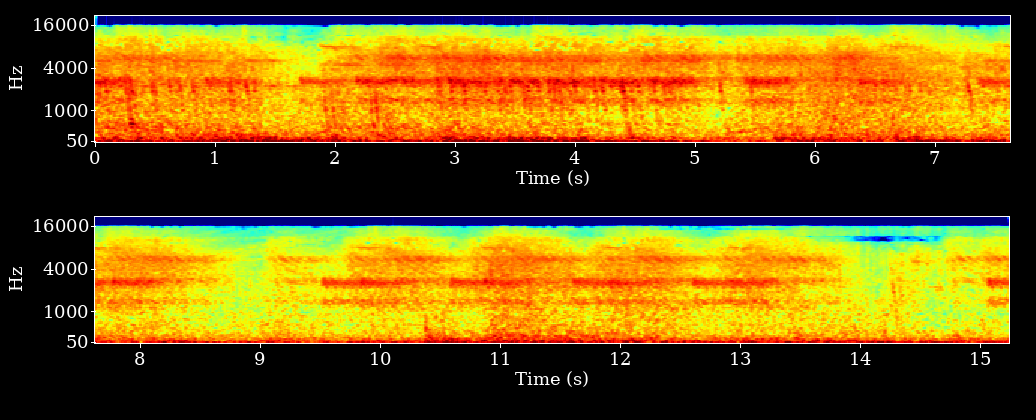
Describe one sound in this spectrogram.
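A deep rumbling roar runs steadily underneath.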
